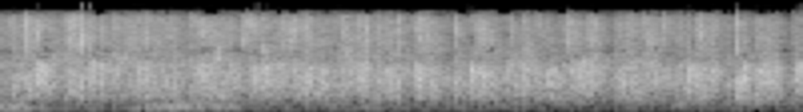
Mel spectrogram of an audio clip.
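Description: A crowd claps steadily at an elementary school ribbon-cutting ceremony, with dense, sustained applause that stays loud and even throughout, without any talking over it.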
